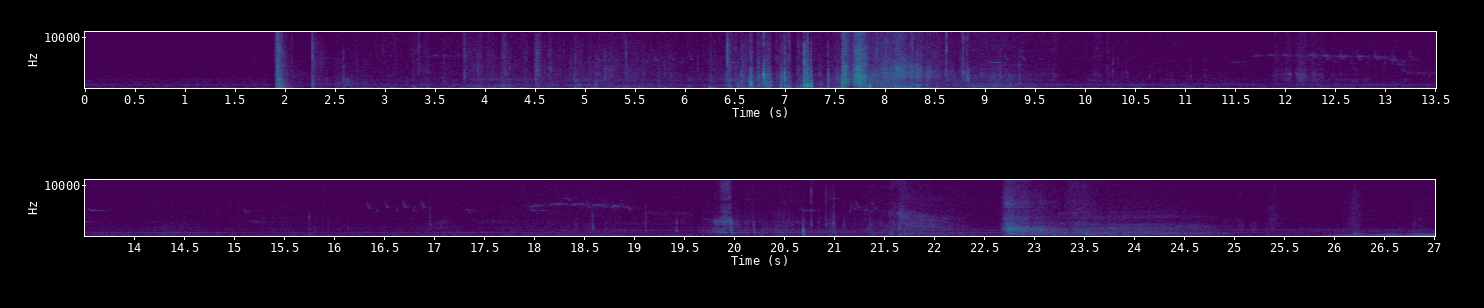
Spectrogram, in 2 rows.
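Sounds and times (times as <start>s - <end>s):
rustles and clicks: 2.3s - 12.6s
bird chirping: 3.2s - 6.7s, 8.8s - 9.6s, 11.4s - 13.8s, 16.2s - 19.7s, 20.5s - 21.8s.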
